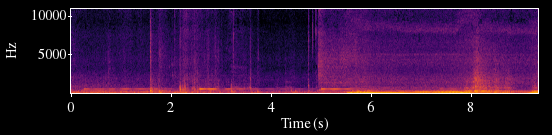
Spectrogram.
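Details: 2009 BMW 335i after overheating from a failed water pump and a no-crank no-start, fixed by replacing a broken corroded engine ground strap: catches promptly after a short crank, revs cleanly and settles to a smooth steady run.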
